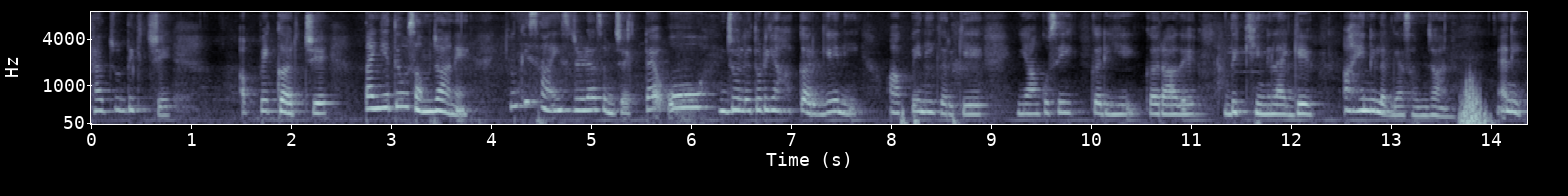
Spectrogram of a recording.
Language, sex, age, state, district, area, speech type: Dogri, female, 18-30, Jammu and Kashmir, Jammu, urban, spontaneous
